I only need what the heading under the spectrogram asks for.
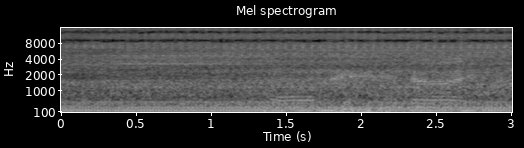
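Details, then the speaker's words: Skyjack scissor lift with a three-cylinder Kubota engine, after the misfire fix (a spark plug was arcing and it had been dying when moved). A steady, even low idle with no stumble while warming up; it now sounds really good. "seem to fix it because it sounds really good now it doesn't sound like it's like running like"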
